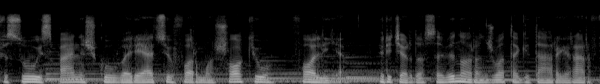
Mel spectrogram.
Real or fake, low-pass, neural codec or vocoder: real; 10.8 kHz; none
